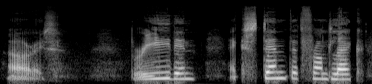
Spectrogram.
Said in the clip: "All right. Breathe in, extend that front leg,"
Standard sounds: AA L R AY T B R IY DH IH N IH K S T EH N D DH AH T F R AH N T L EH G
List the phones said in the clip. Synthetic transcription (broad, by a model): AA L R AY T B R IY DH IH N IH K S T EH N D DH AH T F R AH N T L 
